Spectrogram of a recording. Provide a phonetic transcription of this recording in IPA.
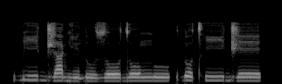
ɓ iː˦ d͡ʒ a˦ ɡ ĩ˨ ɗ u˨ z oː˦ d oː˦ ŋ u˦ | ɗ o˦ tʰ iː˦ d͡ʒ e˦

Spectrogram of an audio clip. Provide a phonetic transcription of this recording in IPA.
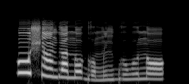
ɔ˦ ʃ ã˧ ɡ a˦ n ɔ˦˨ ɡ o˨ m ĩ˧ ɡ͡b u˧ w u˦ n ɔ˦

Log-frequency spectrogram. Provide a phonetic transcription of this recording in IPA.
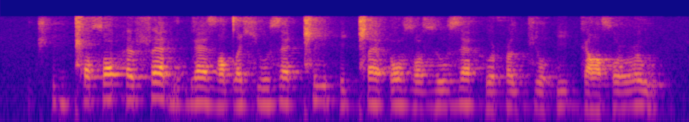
t͡ʃʰ i ɡ ǁ o sˤ o h æ ʂ æ ɡ o ɡ æ z i dˤ i ɕ u z æ ǁ i h i ǁ æ ʔ u zˤ o z u z æ h u ħ o l t͡ɕ o ʔ i k æ sˤ u ʕ u

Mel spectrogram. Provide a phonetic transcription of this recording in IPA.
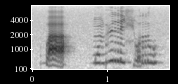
b a̰ | b ɔ̃ b y r e ç o̰ r u

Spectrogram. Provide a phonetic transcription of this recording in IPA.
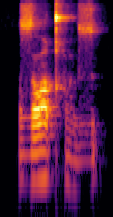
z ɔ qʰ ṳ z

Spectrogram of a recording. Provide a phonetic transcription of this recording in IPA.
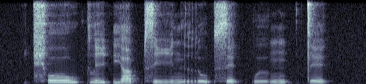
t͡ɕʰ oː˥˩ w k l i˥˩ ʔ j a˦˥ p̚ s iː˧ n r u˨˩ ʔ s e˨˩ k̚ p ɯ˦˥ ŋ | t e˨˩ k̚

